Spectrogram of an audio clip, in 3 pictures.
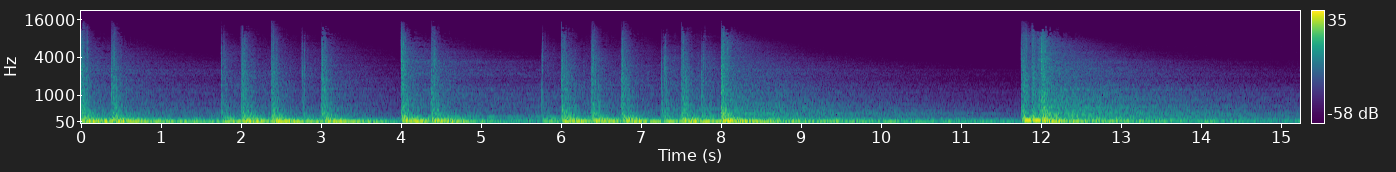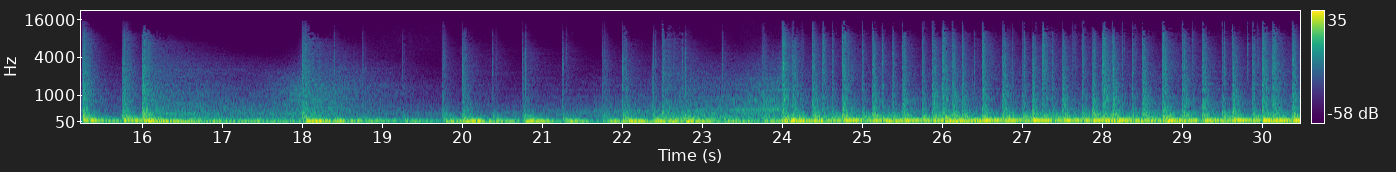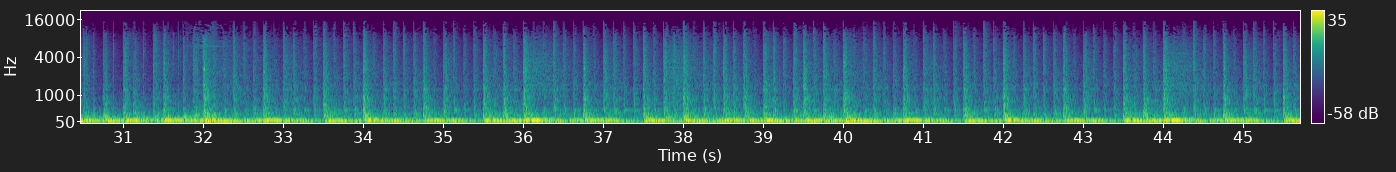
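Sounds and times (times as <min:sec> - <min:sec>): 
big epic drums: 0:00.0 - 0:45.7.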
